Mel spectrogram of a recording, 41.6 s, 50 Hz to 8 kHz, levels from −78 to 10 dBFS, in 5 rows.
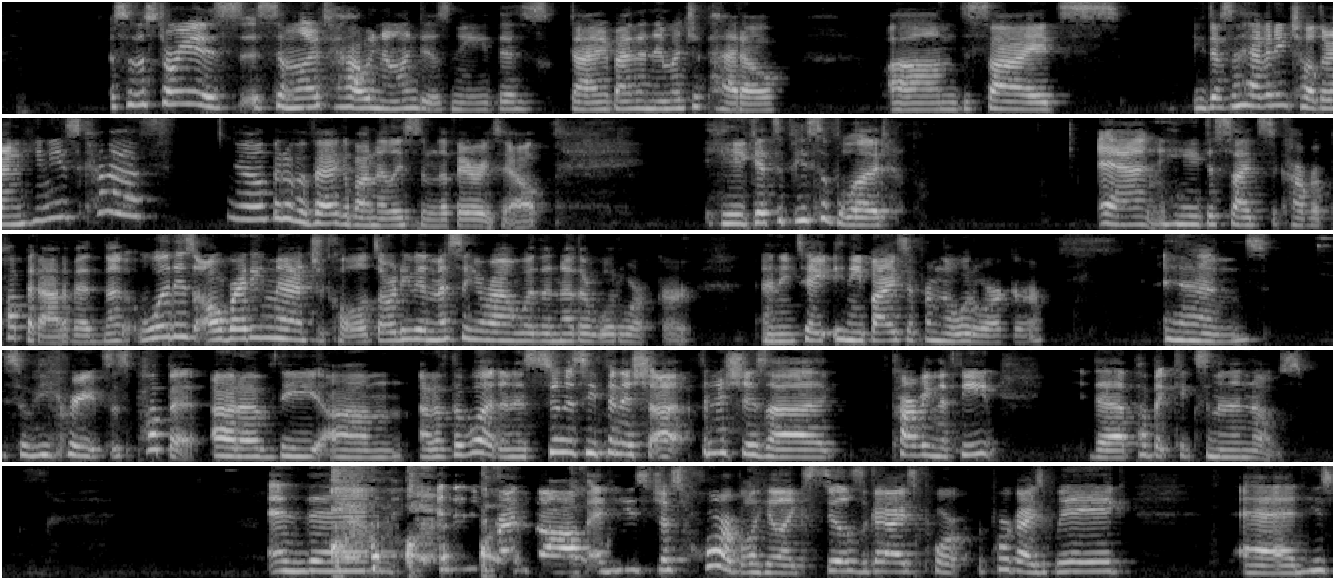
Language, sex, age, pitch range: English, female, 20-39, 200-265 Hz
